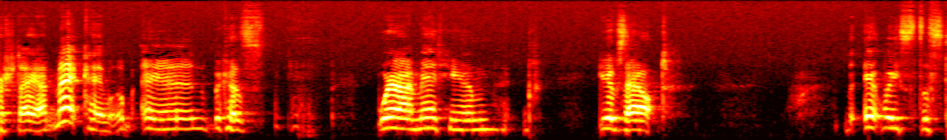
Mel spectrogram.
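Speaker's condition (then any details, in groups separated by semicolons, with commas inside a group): Cerebral palsy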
